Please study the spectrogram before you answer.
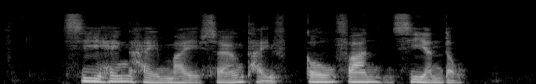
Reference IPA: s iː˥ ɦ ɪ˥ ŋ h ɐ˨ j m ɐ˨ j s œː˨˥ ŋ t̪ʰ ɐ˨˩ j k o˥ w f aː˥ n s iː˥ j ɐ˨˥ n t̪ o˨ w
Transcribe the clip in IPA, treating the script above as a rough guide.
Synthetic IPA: s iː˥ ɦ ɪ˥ ŋ h ɐ˨ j m ɐ˨ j s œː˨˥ ŋ t̪ʰ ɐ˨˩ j k o˥ w f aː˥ n s iː˥ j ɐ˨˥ n t̪ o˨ w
